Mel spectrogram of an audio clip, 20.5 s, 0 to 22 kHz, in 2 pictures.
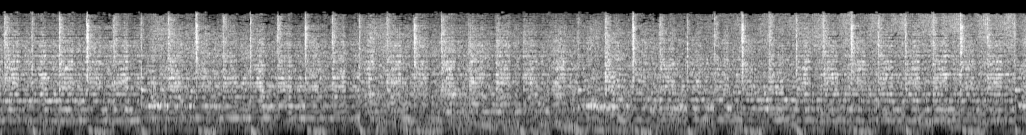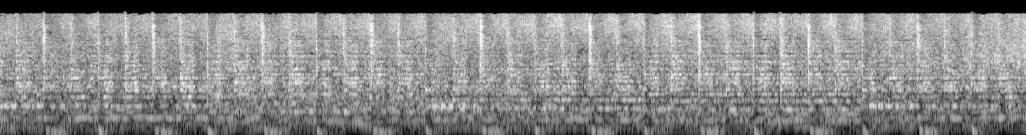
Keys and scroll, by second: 7.5 Left, 8.0 Left, 9.8 -, 12.6 w, 12.8 space, 13.8 w, 15.9 KP_Multiply, 16.1 Return, 16.3 q, 16.8 w, 18.8 space.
